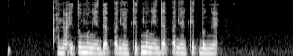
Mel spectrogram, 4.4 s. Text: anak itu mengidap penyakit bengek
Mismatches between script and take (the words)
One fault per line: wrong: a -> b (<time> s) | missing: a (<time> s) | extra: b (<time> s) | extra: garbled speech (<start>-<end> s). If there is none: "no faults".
extra: mengidap penyakit (2.1 s)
